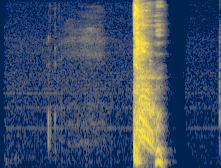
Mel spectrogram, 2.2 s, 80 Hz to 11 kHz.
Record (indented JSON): {
  "cough_length": "2.2 s",
  "cough_amplitude": 30189,
  "cough_signal_mean_std_ratio": 0.29,
  "survey_phase": "beta (2021-08-13 to 2022-03-07)",
  "age": "45-64",
  "gender": "Male",
  "wearing_mask": "No",
  "symptom_none": true,
  "smoker_status": "Never smoked",
  "respiratory_condition_asthma": false,
  "respiratory_condition_other": false,
  "recruitment_source": "REACT",
  "submission_delay": "1 day",
  "covid_test_result": "Negative",
  "covid_test_method": "RT-qPCR",
  "covid_ct_value": 38.0,
  "covid_ct_gene": "N gene",
  "influenza_a_test_result": "Negative",
  "influenza_b_test_result": "Negative"
}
